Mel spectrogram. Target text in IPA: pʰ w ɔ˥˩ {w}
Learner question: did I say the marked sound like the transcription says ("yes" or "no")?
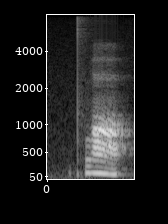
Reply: no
